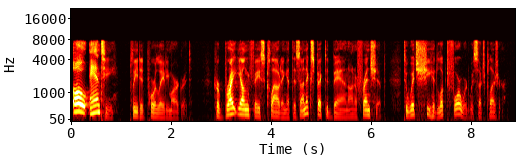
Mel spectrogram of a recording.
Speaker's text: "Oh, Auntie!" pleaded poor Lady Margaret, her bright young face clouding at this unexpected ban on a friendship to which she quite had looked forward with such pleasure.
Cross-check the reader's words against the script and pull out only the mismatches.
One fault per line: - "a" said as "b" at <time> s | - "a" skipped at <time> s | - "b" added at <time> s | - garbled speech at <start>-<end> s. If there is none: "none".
- "quite" skipped at 7.2 s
